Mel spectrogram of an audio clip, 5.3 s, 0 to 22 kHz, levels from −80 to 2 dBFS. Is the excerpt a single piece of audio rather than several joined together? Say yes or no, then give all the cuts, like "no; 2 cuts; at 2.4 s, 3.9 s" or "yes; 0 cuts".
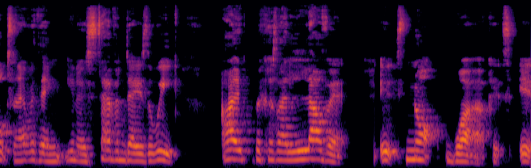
no; 1 cut; at 3.7 s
